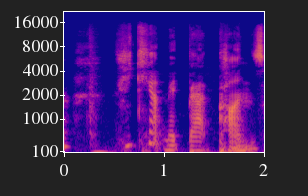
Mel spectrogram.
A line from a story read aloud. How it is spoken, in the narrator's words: muttered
